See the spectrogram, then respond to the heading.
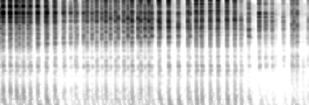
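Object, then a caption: Clear plastic cassette tape case. Fast taps with two green plastic stick tools land on the edges of a small, hollow, clear plastic cassette tape case. About thirty short, dry clicks come in a rapid, uneven run, each bright and high with a small hollow knock underneath and almost no ring.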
